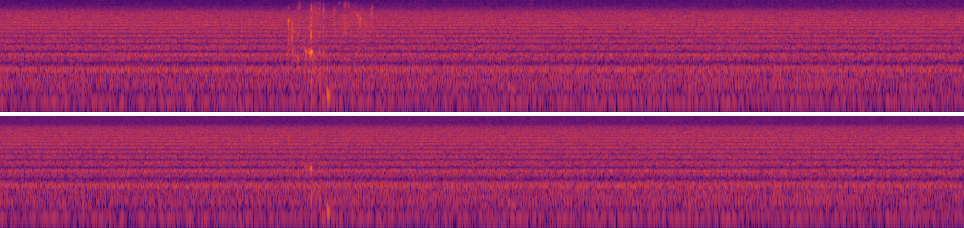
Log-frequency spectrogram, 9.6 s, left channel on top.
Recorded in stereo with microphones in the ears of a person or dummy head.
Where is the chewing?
65° left (ahead or behind).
